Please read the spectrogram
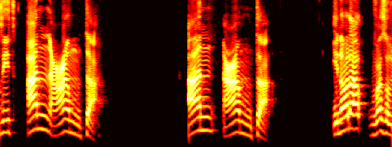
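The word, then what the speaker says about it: أنعمت: We have recited that word the way it has been written, an'amta. Just pronounce the noon and move ahead to the next letter.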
